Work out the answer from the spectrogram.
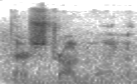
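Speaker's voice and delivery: usual speaking voice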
